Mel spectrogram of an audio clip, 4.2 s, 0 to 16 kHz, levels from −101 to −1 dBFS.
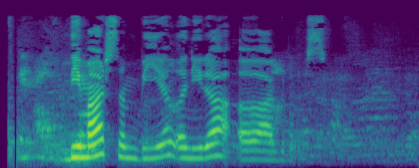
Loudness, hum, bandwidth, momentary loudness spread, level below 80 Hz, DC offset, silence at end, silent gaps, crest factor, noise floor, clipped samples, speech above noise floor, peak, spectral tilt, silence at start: -23 LUFS; none; 11.5 kHz; 25 LU; -76 dBFS; under 0.1%; 1 s; none; 22 dB; -56 dBFS; under 0.1%; 32 dB; -2 dBFS; -4 dB/octave; 0.1 s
